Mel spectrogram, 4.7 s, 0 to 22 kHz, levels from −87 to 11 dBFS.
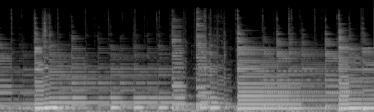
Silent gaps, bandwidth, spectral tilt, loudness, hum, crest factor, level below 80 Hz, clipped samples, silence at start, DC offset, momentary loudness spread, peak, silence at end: none; 12 kHz; -7.5 dB/octave; -20 LUFS; none; 14 dB; -40 dBFS; under 0.1%; 0 s; under 0.1%; 10 LU; -6 dBFS; 0 s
